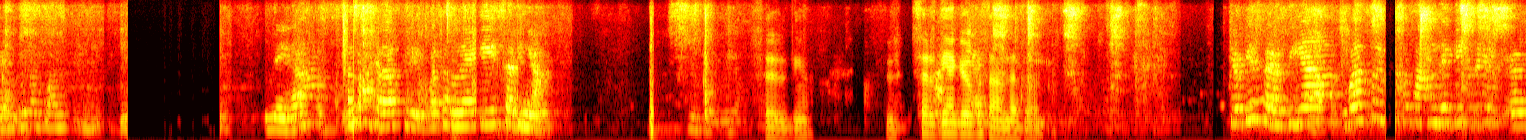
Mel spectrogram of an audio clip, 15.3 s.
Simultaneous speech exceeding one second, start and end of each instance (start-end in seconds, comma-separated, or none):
none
